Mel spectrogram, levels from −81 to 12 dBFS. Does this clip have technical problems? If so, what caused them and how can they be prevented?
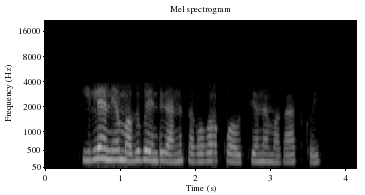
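Yes. At 2.22 to 2.30 s the speech is briefly stretched and fades, and stays weak for a moment after. This is VoIP packet loss concealed by the speech codec. About 40 ms of audio went missing, which fits two lost 20 ms packets. The Speex decoder filled the gap by repeating its last pitch and filter at falling gain, and since each frame builds on the previous one, recovery lagged. A jitter buffer with forward error correction or redundant packets would prevent it.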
